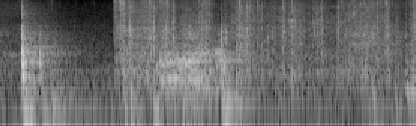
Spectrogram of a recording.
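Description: Paper packaging for a Louis Vuitton Petit Sac Plat bag crinkles and crumples up close during unboxing. A sharp tap comes first, then a steady stretch of rustling and crackling.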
